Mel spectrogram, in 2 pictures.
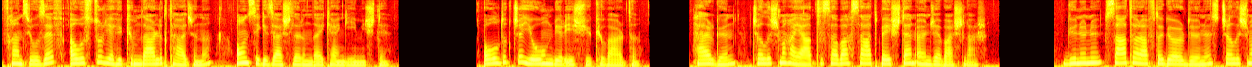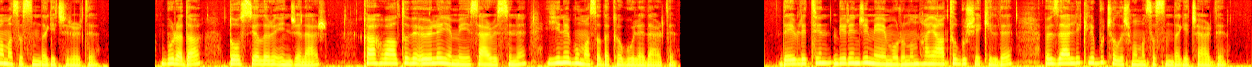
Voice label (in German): Tuerkei W1, voiceactors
